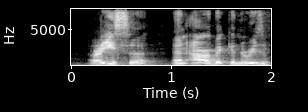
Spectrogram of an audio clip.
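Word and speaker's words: عيسى: the word Issa his name in Hebrew is pronounced Isha or Yeshua and it's Isa in Arabic and the reason for that is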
